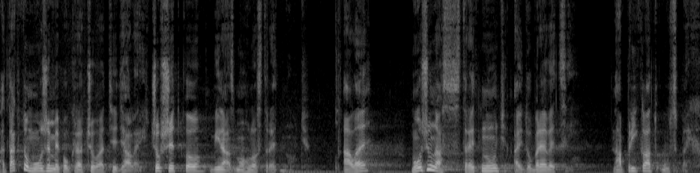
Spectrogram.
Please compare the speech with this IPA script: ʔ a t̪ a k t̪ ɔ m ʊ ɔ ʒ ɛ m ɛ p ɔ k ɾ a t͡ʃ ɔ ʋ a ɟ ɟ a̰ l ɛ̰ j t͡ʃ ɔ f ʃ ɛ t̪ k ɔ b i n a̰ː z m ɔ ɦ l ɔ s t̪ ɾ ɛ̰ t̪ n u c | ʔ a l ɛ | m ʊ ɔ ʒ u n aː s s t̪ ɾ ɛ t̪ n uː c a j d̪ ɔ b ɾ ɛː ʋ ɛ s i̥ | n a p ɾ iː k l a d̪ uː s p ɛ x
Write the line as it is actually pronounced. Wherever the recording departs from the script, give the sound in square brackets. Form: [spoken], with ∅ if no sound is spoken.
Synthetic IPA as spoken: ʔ a t̪ a k t̪ ɔ m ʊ ɔ ʒ ɛ m ɛ p ɔ k ɾ a t͡ʃ ɔ ʋ a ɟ ɟ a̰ l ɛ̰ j t͡ʃ ɔ f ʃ ɛ t̪ k ɔ b i n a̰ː z m ɔ ɦ l ɔ s t̪ ɾ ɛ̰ t̪ n [uː] c | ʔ a l ɛ | m ʊ ɔ ʒ u n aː s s t̪ ɾ ɛ t̪ n uː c a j d̪ ɔ b ɾ ɛː ʋ ɛ [t͡s] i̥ | n a p ɾ iː k l a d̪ uː s p ɛ x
